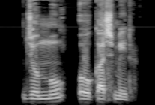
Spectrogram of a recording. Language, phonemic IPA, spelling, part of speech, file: Bengali, /dʑom.mu o kaʃ.miɹ/, জম্মু ও কাশ্মীর, proper noun, LL-Q9610 (ben)-জম্মু ও কাশ্মীর.wav
- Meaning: Jammu and Kashmir (a union territory of India)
